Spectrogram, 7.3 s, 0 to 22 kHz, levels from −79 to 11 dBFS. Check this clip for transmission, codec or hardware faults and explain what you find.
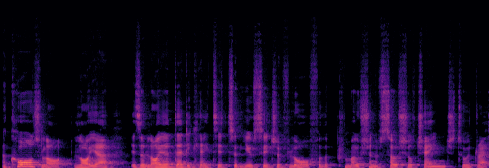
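No transmission, codec or hardware faults are audible anywhere in the speech.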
